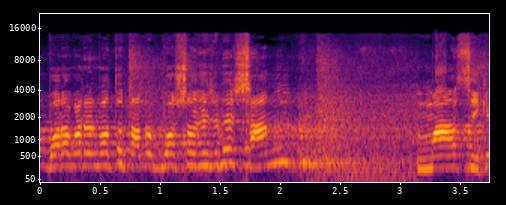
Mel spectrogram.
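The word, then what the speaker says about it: ষাণ্মাসিক: মতো তালব্যস্ব হয়ে যাবে সান মাসিক এই যে মটা কিন্তু এখানে উচ্চারণ হবে দ্বিত্ব হবে না নয়ের সাথে ম ফলা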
